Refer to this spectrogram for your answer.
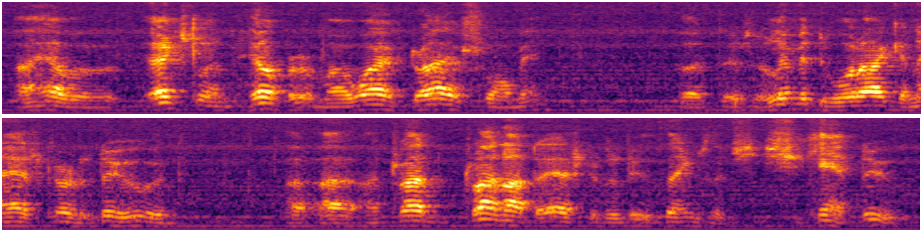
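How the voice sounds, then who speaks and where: Speaking with an Alabama accent, a man leaves long, frequent pauses. Noticeable background noise and audible room echo are present. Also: medium pitch for a man, ordinary pitch variation, moderate pace. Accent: Southern US, Alabama. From US South, Alabama Gulf Coast. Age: 80s+. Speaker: retired banker. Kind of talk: oral history interview.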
